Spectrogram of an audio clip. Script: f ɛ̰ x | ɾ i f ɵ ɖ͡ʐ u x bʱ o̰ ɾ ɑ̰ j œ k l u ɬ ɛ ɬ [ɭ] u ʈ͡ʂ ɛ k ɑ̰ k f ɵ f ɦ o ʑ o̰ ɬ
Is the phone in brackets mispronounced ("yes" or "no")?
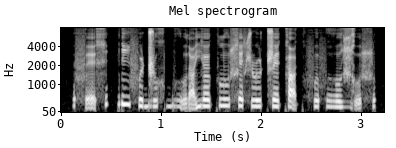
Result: no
